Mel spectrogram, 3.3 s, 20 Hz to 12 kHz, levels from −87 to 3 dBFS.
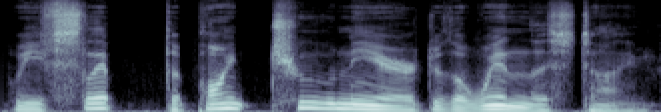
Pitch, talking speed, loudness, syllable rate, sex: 110 Hz, 200 wpm, -15 LUFS, 4.2 syllables/s, male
